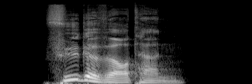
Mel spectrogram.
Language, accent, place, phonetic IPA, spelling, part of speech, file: German, Germany, Berlin, [ˈfyːɡəˌvœʁtɐn], Fügewörtern, noun, De-Fügewörtern.ogg
- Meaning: dative plural of Fügewort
